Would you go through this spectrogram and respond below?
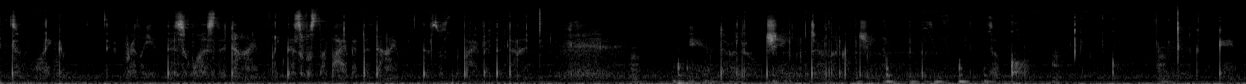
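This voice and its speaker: A young woman hosting an ASMR video in a breathy, unvoiced whisper, rambling and softly repeating phrases. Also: a little slow, long pauses.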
